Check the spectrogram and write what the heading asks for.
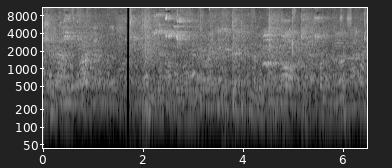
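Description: A futsal ball being kicked and bouncing on a sports hall's wooden floor, several separate thuds, with players' and spectators' voices echoing in the large hall.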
